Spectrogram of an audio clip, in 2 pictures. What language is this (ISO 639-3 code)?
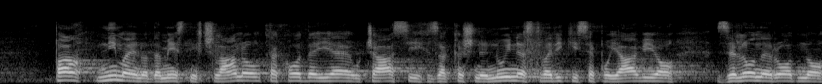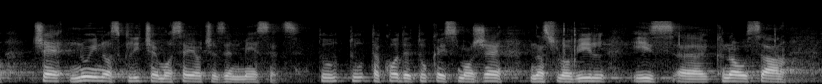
slv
